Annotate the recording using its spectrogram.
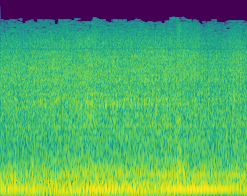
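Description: Lawn mower engine running steadily at one even pitch, kind of loud.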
